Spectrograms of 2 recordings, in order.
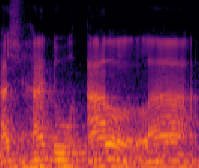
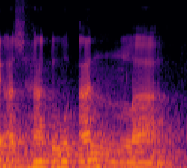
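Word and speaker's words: أشهد أن لا: Bacanya asyhadu alla, nggak boleh asyhadu anla. Wa asyhadu anna muhammadar, nggak boleh wa asyhadu anna muhammadan rasulullah. Ya, jadi itu berarti mesti diidghamkan, dimasukkan nunnya kepada lam atau dimasukkan tasdidnya kepada ra, muhammadar Rasulullah.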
